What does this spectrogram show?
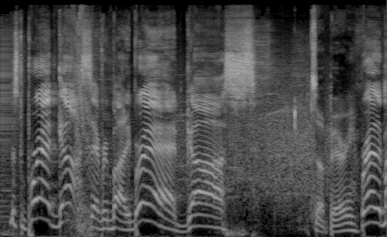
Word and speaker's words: Gosse: Because I don't know, with the silent E in there, that's very Canadian. You nailed it. Most people call me Goose.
